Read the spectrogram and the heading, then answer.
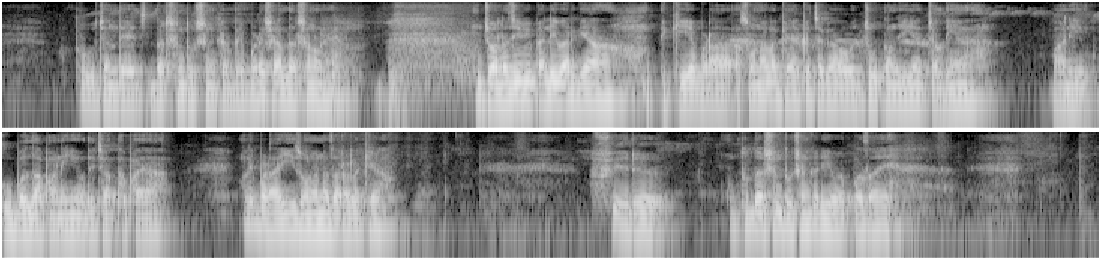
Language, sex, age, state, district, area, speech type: Dogri, male, 30-45, Jammu and Kashmir, Samba, rural, spontaneous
